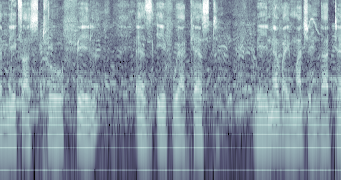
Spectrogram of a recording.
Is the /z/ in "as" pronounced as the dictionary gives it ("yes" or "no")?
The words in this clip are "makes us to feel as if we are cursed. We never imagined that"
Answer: yes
